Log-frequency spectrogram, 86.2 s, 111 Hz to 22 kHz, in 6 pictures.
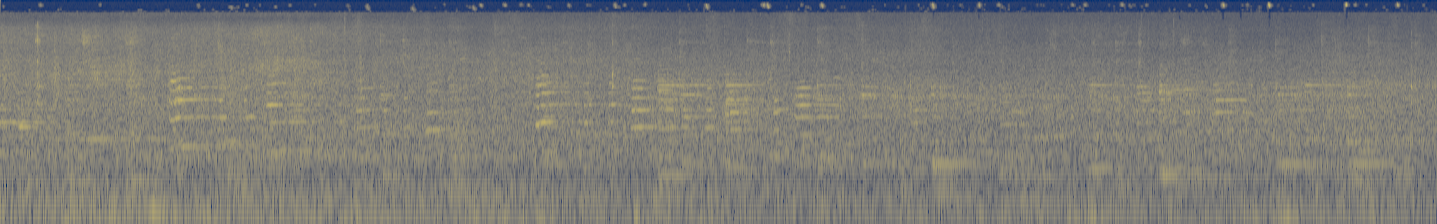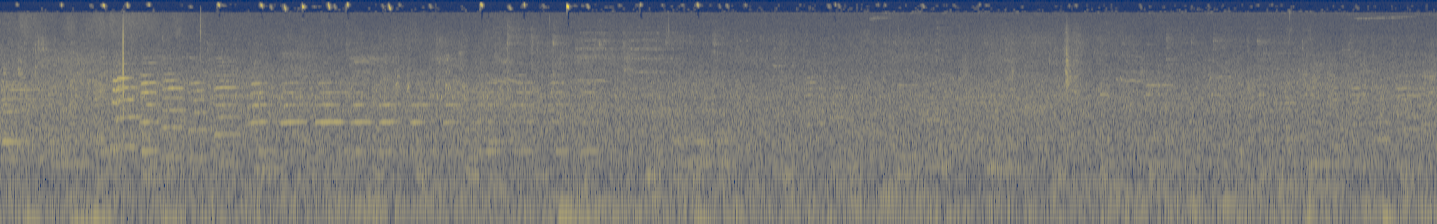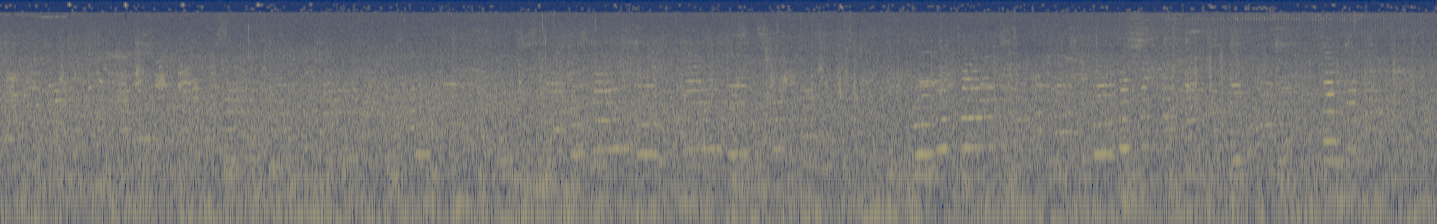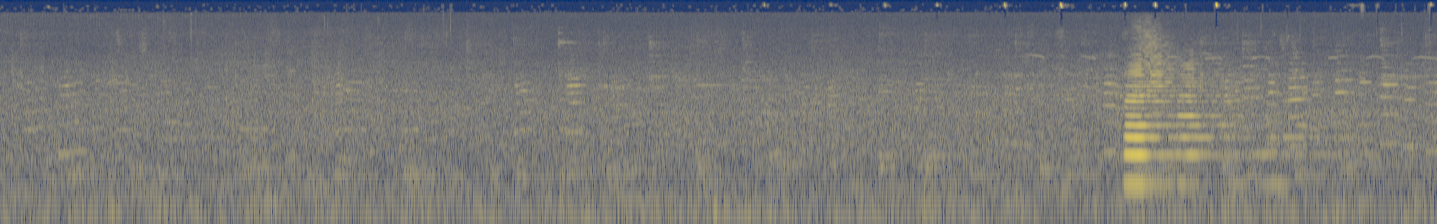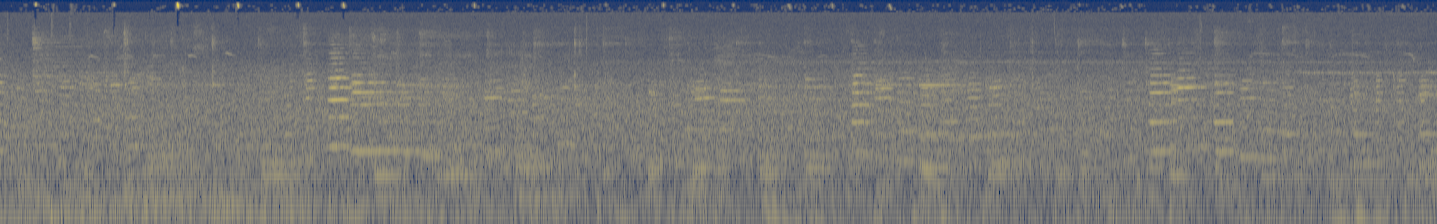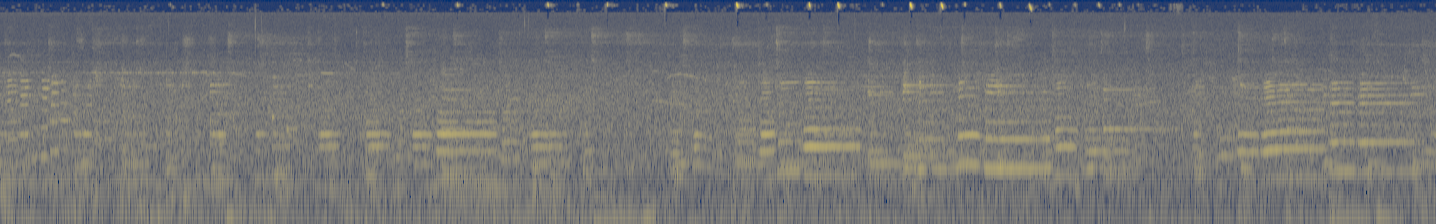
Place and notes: There are lots of boats on Rasinovo waterfront. Once in the evening I walked around and one boat just sailed away. It was like a movie scene. The boat band started to play, it was already past the sunset and one of the last warm days. The boat was almost empty. Just a few bored men in suits, the wind in their hair. The moment just before the boat blare is magic.
18 September 2009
